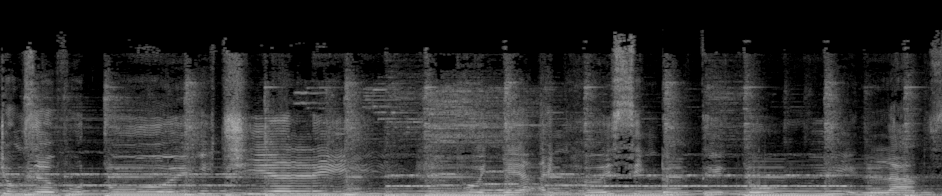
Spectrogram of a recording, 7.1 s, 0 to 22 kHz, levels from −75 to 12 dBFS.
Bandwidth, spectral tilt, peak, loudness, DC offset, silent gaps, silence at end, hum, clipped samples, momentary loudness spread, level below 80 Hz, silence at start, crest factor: 18 kHz; -4.5 dB/octave; -2 dBFS; -15 LUFS; 0.3%; none; 0 s; none; under 0.1%; 4 LU; -30 dBFS; 0 s; 14 dB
